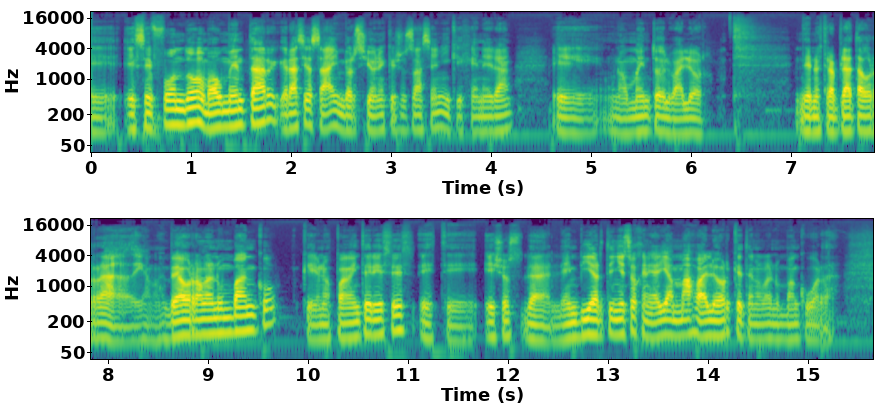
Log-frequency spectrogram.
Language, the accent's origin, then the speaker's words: Spanish; Uruguay; estamos obligados como uruguayos a invertir en la forestación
